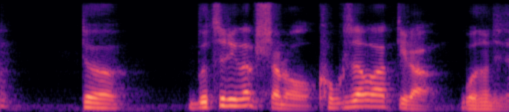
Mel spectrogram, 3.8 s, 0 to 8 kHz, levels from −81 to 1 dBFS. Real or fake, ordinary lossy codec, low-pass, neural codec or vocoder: fake; AAC, 48 kbps; 7.2 kHz; codec, 16 kHz, about 1 kbps, DyCAST, with the encoder's durations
